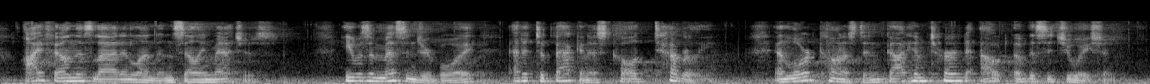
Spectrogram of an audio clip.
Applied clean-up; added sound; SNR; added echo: none; Typing; 12 dB; reverberation time 2.2 s.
